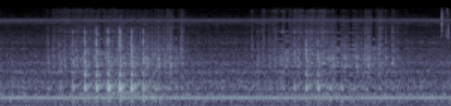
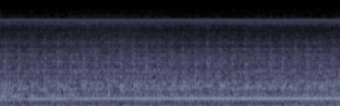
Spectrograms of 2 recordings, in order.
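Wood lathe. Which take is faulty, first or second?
first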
